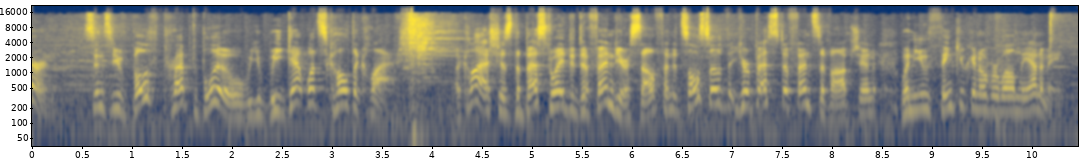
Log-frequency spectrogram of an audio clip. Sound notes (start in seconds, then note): 3.6 swords clashing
